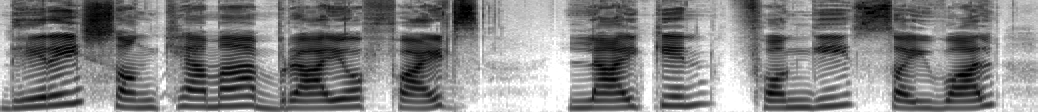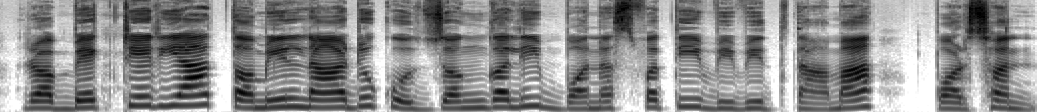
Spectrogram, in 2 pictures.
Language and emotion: Nepali, neutral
